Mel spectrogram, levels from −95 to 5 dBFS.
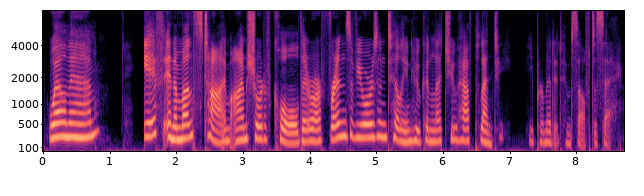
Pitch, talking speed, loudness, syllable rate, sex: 220 Hz, 200 wpm, -19 LUFS, 4.9 syllables/s, female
